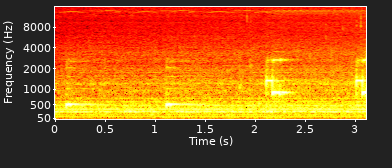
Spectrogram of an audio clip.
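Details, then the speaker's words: Dental computer-controlled (STA) anaesthetic device during a periodontal ligament injection at a right first molar: soft single beeps, then a louder two-tone beep signalling aspiration; patient then rinses. "that's the aspiration okay let me give you a little bit of water close and swish did you feel that much"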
